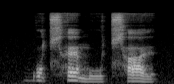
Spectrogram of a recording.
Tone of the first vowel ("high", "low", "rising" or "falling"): falling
